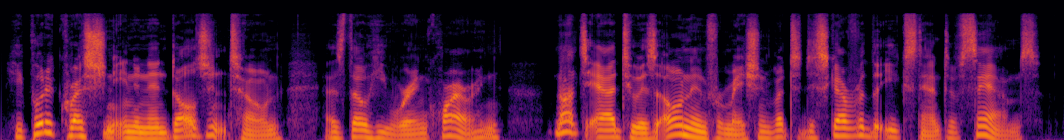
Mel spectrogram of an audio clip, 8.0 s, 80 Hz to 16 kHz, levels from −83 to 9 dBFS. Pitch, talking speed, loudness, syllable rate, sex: 125 Hz, 205 wpm, -17 LUFS, 5.5 syllables/s, male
